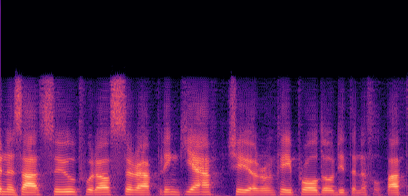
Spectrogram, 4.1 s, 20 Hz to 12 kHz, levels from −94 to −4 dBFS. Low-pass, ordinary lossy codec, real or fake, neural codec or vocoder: 7.2 kHz; Opus, 64 kbps; fake; codec, 16 kHz, 0.2 kbps, FocalCodec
